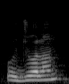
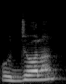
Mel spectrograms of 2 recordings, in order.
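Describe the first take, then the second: No difference in how they are said.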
